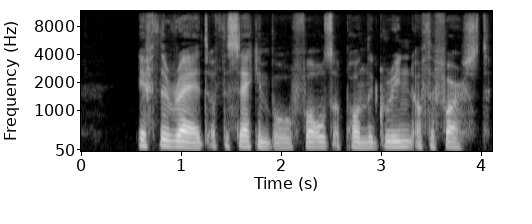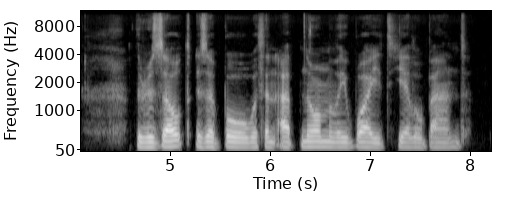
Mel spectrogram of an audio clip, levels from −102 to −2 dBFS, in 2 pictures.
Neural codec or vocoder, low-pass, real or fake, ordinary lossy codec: none; 10.8 kHz; real; MP3, 96 kbps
